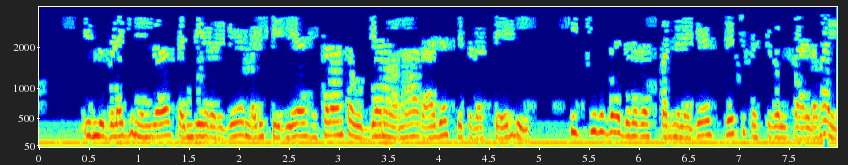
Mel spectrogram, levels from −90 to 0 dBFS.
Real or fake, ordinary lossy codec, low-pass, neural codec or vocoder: fake; none; 3.6 kHz; vocoder, 44.1 kHz, 128 mel bands every 256 samples, BigVGAN v2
